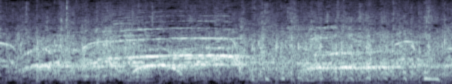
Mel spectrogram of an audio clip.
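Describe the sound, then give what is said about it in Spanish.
An audience claps steadily for several seconds, with cheering and excited voices mixed into the dense, even wash of applause. “Aplausos porque no se lo esperaban.”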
